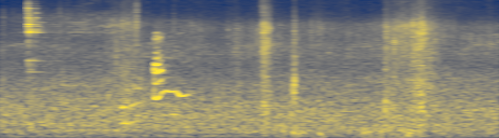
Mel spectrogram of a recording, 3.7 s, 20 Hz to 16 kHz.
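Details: Cat at Dockyard Garden, recorded August 7, 2016, shortly after 6:15 a.m.: one faint, short meow bending slightly up then down, preceded and followed by soft clicks and scattered bright ticks, with quiet background hiss.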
